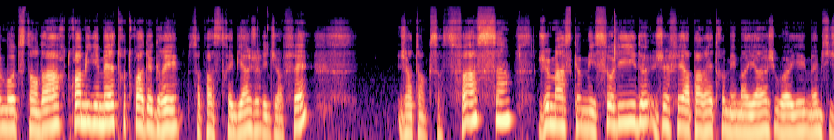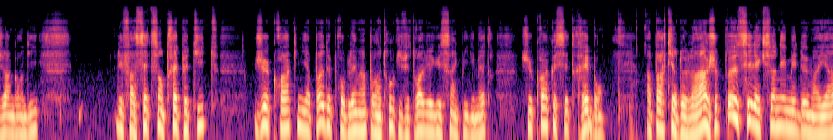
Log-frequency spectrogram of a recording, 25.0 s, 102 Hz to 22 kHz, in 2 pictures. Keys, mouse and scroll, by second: 3.8 click, 9.1 space, 9.8-13.0 scroll up 1, 15.6-18.2 scroll down 3, 19.6-21.5 scroll down 3, 22.0 click, 23.4 click.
